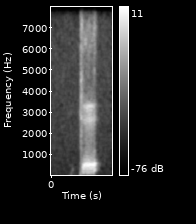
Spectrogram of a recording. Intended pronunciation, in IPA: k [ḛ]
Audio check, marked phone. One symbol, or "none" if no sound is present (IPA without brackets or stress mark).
ḛ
